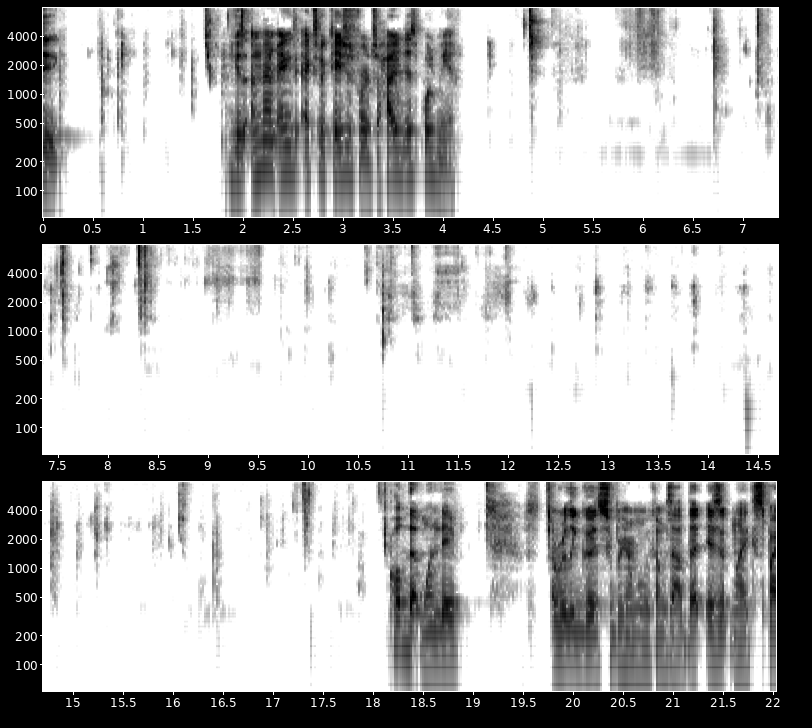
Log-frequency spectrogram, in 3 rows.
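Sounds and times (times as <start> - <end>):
person chewing tough chicken: 0.2 - 2.0, 4.3 - 18.1
wet mouth clicks: 4.7 - 5.2.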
